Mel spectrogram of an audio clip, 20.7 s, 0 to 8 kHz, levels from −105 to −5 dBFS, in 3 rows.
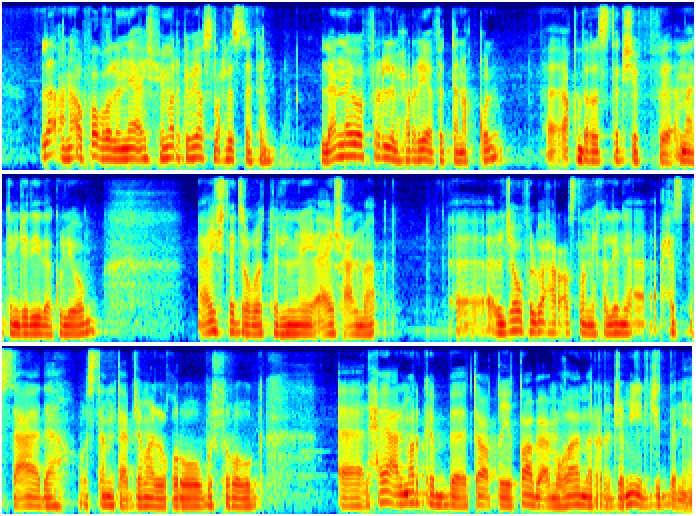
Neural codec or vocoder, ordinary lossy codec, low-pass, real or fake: none; none; 7.2 kHz; real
